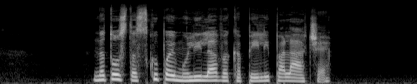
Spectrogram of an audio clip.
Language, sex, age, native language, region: Slovenian, female, 18-29, Slovenian, Gorenjska region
